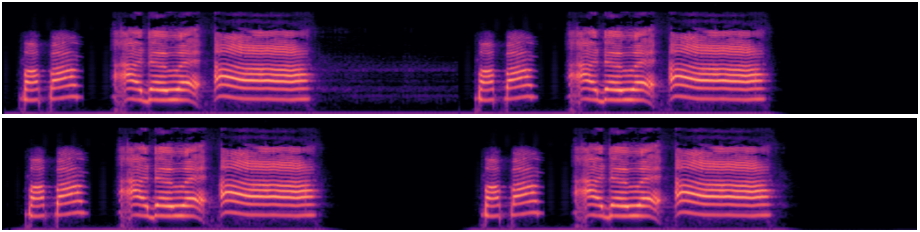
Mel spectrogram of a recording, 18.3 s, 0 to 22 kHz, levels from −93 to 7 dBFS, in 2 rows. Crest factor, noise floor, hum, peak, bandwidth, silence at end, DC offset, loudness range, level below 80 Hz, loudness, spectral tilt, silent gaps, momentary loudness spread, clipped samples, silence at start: 14 dB; -90 dBFS; none; -2 dBFS; 16.5 kHz; 1.45 s; 0.1%; 5 LU; -70 dBFS; -14 LUFS; 2.5 dB/octave; none; 12 LU; under 0.1%; 0.2 s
